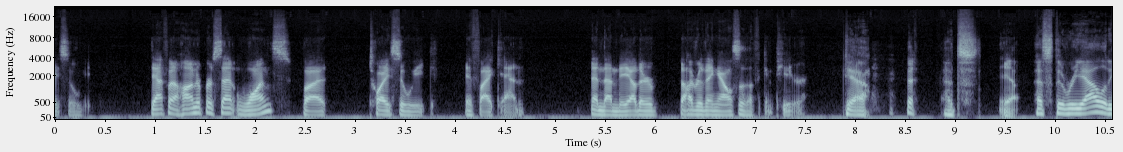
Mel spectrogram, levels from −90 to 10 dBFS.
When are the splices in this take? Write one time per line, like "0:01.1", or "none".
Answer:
none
